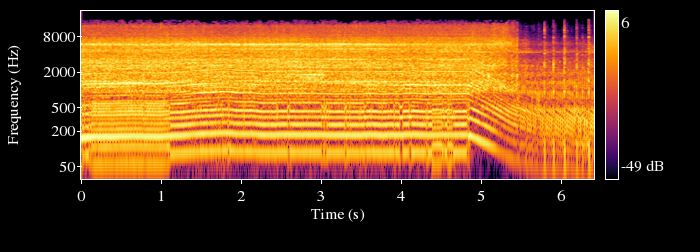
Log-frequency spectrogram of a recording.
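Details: Partner 405 two-stroke chainsaw after a simple repair (it used to stall when given throttle; owner suspected fuel starvation), cover refitted, cutting very hard almond wood. Steady high scream holding even revs, then dropping off smoothly. Engine runs well, but the chain is very slack.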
